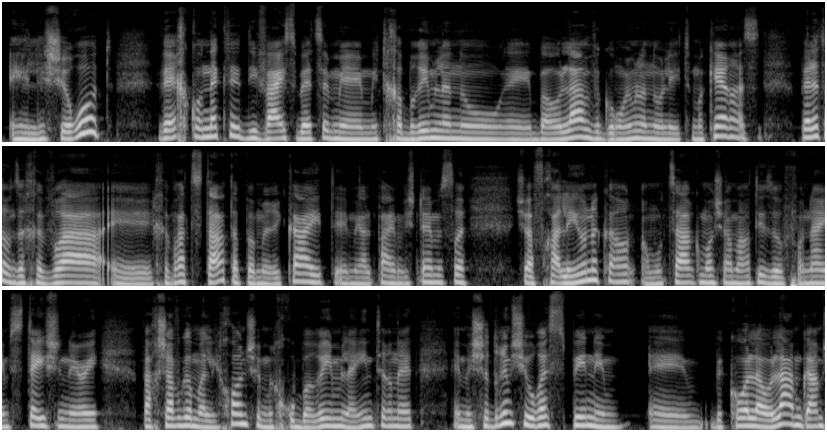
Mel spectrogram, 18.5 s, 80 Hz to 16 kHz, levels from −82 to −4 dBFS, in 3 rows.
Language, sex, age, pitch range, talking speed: Hebrew, female, 20-39, 165-195 Hz, 125 wpm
